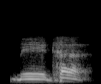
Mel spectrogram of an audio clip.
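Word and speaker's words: मेधा: Okay, there are two das there. Meda, that is the third da pronounced from the mouth. Medha, that is the fourth da coming from the pronounced from the stomach.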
